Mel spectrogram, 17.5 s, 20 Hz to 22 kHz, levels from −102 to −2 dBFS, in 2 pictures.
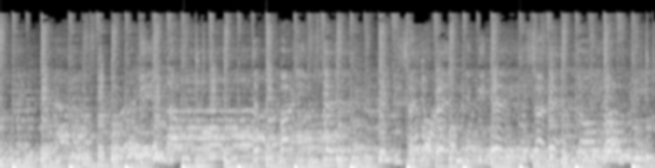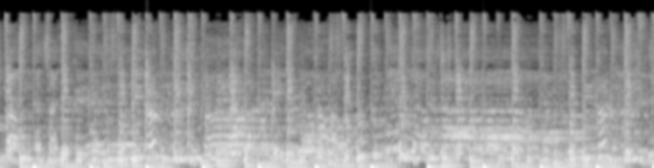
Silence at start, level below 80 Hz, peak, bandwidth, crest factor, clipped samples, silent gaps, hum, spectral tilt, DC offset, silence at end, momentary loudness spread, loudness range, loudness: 0 s; -16 dBFS; 0 dBFS; 16 kHz; 12 dB; under 0.1%; none; none; -5.5 dB/octave; 0.2%; 0 s; 2 LU; 1 LU; -13 LUFS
